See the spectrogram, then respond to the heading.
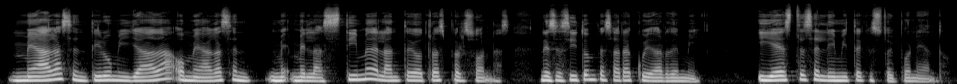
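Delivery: ordinary talk, nothing marked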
